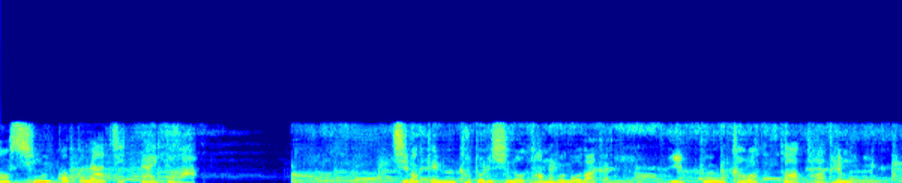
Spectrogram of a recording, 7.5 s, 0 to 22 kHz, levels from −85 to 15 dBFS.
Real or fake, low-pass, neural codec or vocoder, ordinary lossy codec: fake; 7.2 kHz; codec, 24 kHz, 3 kbps, HILCodec; none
